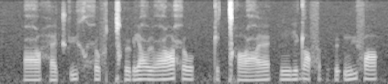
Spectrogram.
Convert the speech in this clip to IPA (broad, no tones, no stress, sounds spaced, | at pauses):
ʕ ɑ h æ t͡ʃʼ y x ħ o f ǀʰ ø ɽ e ʕ y ʕ ɑ ħ o | ʈ e ǀʰ ɑ ʕ æ | ŋ i ɖ ɑ f | ʔ ø ʔ m y f ɑ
